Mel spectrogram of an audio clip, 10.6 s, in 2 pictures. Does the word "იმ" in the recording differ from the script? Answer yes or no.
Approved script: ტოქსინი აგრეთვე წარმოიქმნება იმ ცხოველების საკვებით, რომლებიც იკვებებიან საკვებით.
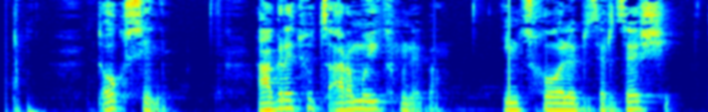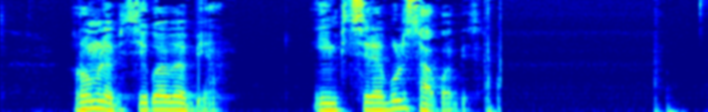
no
